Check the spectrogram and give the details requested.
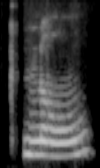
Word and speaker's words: know: You will not know the process until you try it. Nggak usah pakai it ya, langsung it, try aja. Nah, tapi Jadi, cara pronounce know ya, itu know-nya itu kayaknya nggak usah dibaca.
